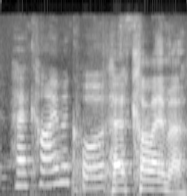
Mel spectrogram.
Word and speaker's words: Herkimer: What's the most interesting thing you know about Herkma Quartz Hannah Osprey her quartz is by Say it again Herkimer Thanks Now I know how to say it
